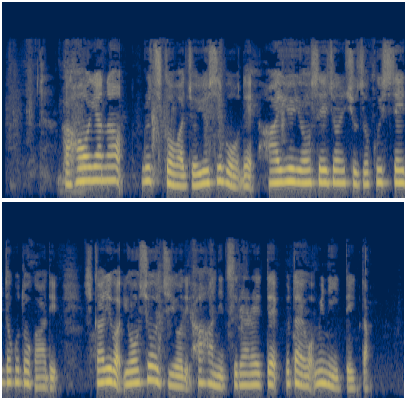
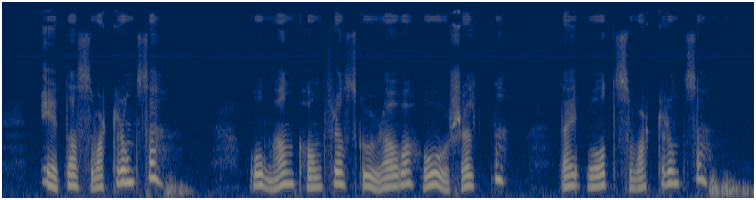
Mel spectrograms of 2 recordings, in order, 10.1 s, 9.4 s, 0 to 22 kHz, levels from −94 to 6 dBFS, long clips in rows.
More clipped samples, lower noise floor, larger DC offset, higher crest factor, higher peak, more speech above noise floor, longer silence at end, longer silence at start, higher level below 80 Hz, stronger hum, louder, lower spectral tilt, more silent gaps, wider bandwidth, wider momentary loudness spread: neither; second, -49 dBFS vs -75 dBFS; neither; about the same, 16 dB vs 18 dB; first, -4 dBFS vs -24 dBFS; second, 29 dB vs 35 dB; first, 0.45 s vs 0 s; first, 0.75 s vs 0.5 s; first, -64 dBFS vs -72 dBFS; neither; first, -20 LUFS vs -41 LUFS; second, -6 dB/octave vs -7.5 dB/octave; neither; second, 11 kHz vs 19 kHz; about the same, 10 LU vs 8 LU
